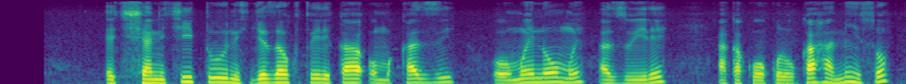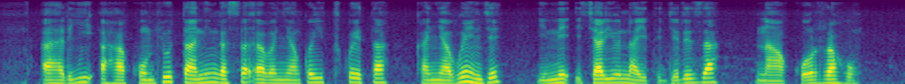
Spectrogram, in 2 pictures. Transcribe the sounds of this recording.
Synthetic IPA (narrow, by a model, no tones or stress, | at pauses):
e̞ci̥ʃaniciːtuniciɟe̞zahoku̥tweːɾekaomukazi | omwe̞no̞ːmwe̞azwiːɾe̞ | akako̞ːkoɾokaɦamiːso̞ | aɾiaɦako̞mpjuːtaniːŋɡasaβaɲaːŋkajitu̥kwe̞ːta | kaɲaβwe̞ːɲɟe̞ | ine̞ʔicaːɾijo̞najite̞ɟe̞ɾe̞za | nako̞ɾɾaɦo̞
